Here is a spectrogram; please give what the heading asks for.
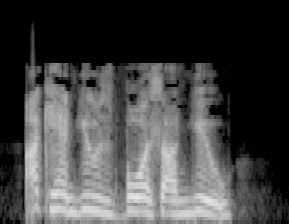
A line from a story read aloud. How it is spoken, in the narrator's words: I cried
